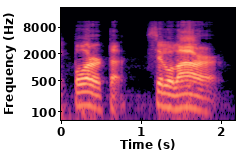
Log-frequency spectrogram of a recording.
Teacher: Na fala de interioranos de São Paulo, por exemplo, o R é retroflexo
